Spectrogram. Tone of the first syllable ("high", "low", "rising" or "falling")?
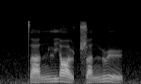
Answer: rising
